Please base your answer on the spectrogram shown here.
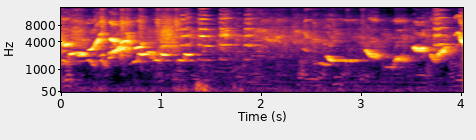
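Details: White-rumped shama singing: high chirpy notes early, a brief thump, then clear whistled slurs rising and falling in short phrases.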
